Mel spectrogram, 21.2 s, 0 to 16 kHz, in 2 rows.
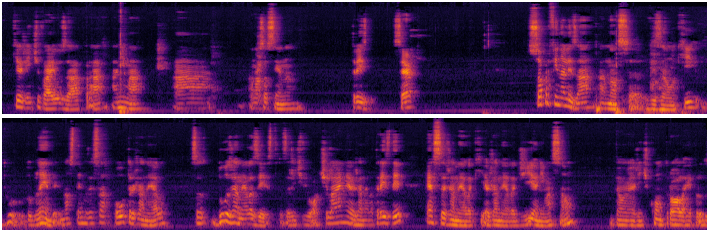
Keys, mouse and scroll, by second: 17.3-19.8 drag.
